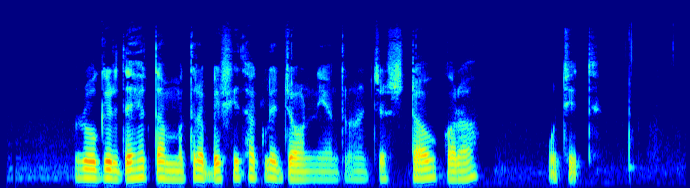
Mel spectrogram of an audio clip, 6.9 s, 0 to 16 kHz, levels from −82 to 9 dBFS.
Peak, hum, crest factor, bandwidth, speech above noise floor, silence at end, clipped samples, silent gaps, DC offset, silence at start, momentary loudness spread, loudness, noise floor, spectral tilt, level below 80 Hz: -4 dBFS; none; 20 dB; 9.8 kHz; 42 dB; 0.6 s; under 0.1%; none; under 0.1%; 0.75 s; 18 LU; -24 LUFS; -65 dBFS; -7 dB/octave; -68 dBFS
